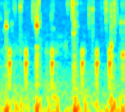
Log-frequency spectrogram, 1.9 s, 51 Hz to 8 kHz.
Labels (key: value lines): label: biophony, knock croak
recorder: SoundTrap 300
